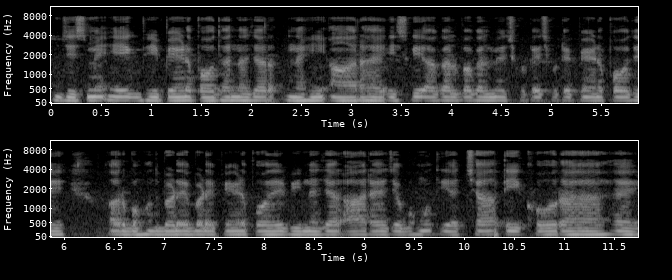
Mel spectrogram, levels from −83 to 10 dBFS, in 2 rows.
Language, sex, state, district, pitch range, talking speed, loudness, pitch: Hindi, male, Chhattisgarh, Kabirdham, 105-110 Hz, 185 wpm, -30 LUFS, 110 Hz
